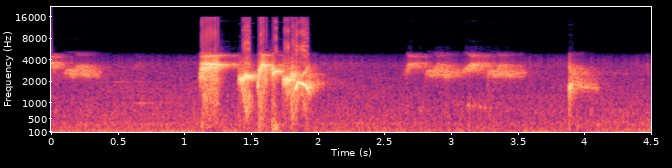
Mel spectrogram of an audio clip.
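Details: Song of a red-whiskered bulbul: a brief whistled note, a loud, rapid jumble of bright chirps with clicking, then softer rolling phrases and a final short rising note.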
